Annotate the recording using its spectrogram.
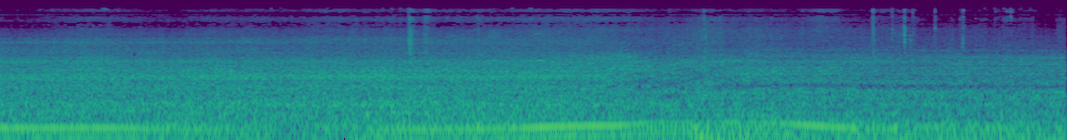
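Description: Car driving, heard from inside the cabin: a steady low engine hum under road and tyre noise. About halfway through the hum grows louder and a little higher, then eases back near the end.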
